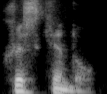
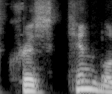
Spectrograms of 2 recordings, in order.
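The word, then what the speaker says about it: Christkindl: come from the Christ child and the German pronunciation of Christ child is Chris Kendall like uh kindergarten KinderCare kind nice child Chris means Christ and so over the centuries Chris Kindle got pronounced Kris Kringle interesting so Chris Kringle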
